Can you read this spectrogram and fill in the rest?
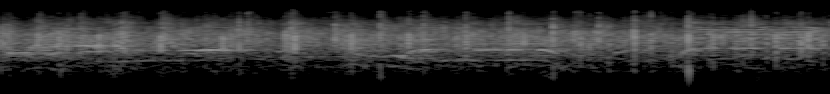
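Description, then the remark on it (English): A church audience claps steadily to give praise to God, a dense wash of overlapping hand claps, with faint voices and tonal cries rising above the sustained applause throughout. “Oh, somebody clap your hands and give God all the praise you can.”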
